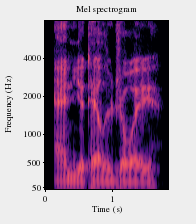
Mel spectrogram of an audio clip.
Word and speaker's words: Anya Taylor-Joy: We got our family in court, Anya Taylor-Joy.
